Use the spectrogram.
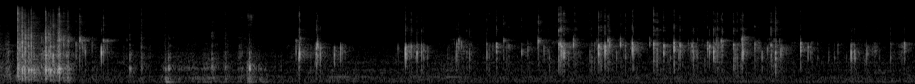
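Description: A hand-sized red and green segmented fidget slug made of hard plastic with hollow jointed rings is held in both hands and flexed and bent with the fingertips, while a second slug lies unused on the table. The segments clatter against each other in dense bursts of short, dry, bright clicks centered around 2.2 kHz, with no ringing and quiet pauses between flexes.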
